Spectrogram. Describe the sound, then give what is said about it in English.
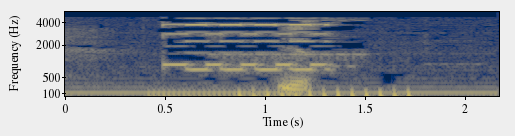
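Telephone ringing with an incoming caller: an electronic ringtone sounds a sustained bright tone, then breaks into a quick run of short, even pulses over a constant low hum. “All right, I think we might have a caller coming in here, so just bear with me. All right, somebody's going to answer that, and then we'll find out.”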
